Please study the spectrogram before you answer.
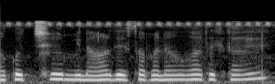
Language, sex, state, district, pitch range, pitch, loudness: Hindi, female, Uttar Pradesh, Lucknow, 215-230 Hz, 225 Hz, -15 LUFS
